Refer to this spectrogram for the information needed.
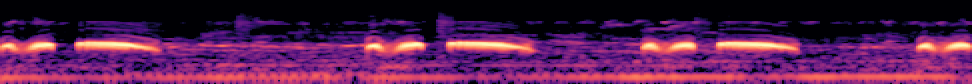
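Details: Spotted dove cooing in the whistle-voice style, used to stimulate newly caught doves to coo: mellow low phrases of two quick notes and a longer drawn coo, repeated about every two seconds, with faint other birds behind.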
